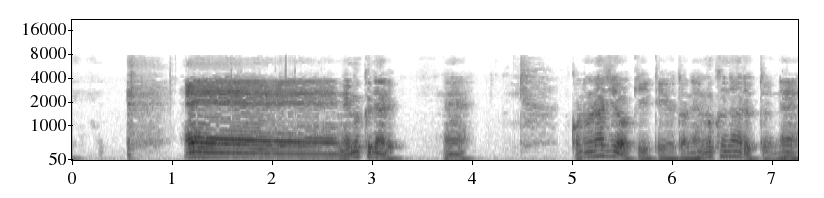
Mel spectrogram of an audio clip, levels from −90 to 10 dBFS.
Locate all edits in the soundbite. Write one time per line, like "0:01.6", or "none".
0:04.8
